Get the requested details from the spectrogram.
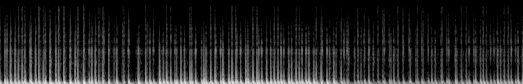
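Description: A small, hollow, black fabric-covered hard glasses case is held in one hand and tapped fast with the fingertips and nails of the other. The result is a dense stream of quick, dull, low thuds with almost no ring, and the tapping grows quieter after about three and a half seconds.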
